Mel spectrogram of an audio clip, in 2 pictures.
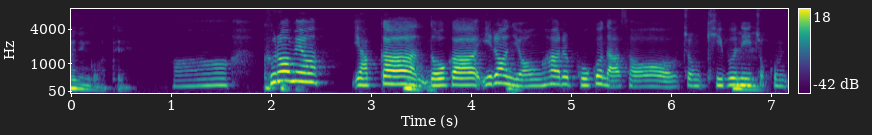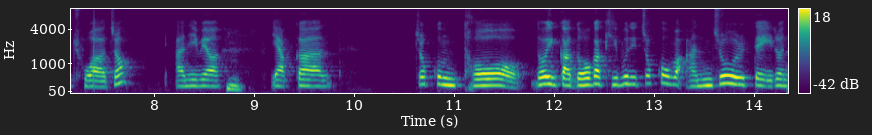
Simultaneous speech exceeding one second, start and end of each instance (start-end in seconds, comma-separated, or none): none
